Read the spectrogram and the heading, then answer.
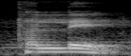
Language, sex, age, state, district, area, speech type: Punjabi, male, 18-30, Punjab, Rupnagar, rural, read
